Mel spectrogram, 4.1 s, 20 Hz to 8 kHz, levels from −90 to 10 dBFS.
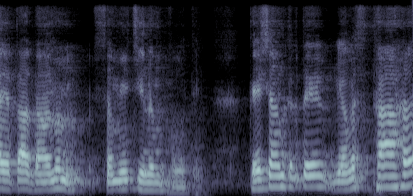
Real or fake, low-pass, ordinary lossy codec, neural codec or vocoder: fake; 7.2 kHz; none; codec, 32 kHz, 1.9 kbps, SNAC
